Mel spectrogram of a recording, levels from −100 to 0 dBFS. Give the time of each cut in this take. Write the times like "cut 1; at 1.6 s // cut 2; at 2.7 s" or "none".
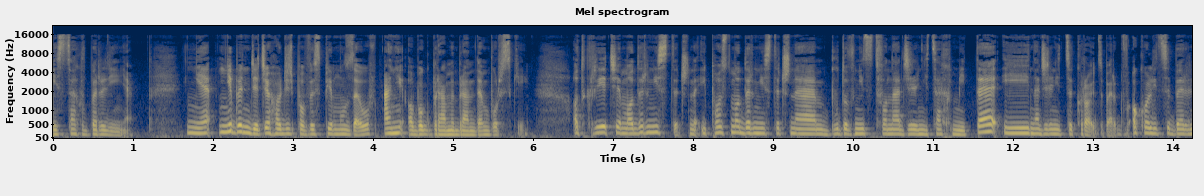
none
